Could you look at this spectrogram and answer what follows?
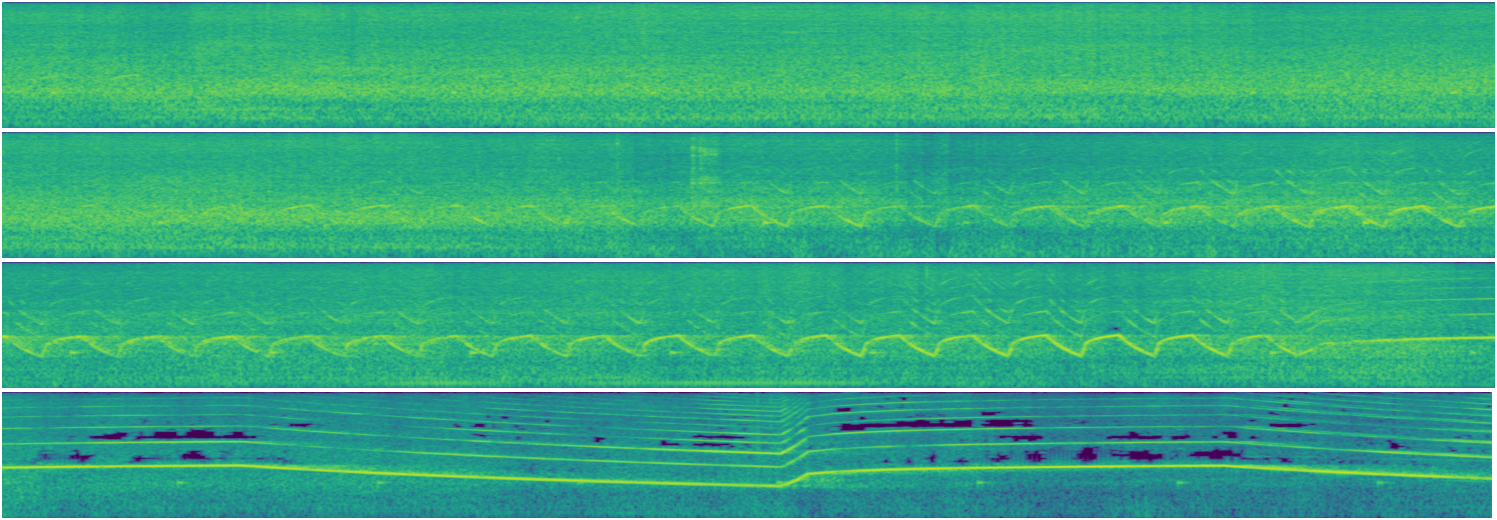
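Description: Emergency vehicle's electronic siren over passing traffic: a rapid yelp, about three sweeps a second, grows louder, then about two-thirds through switches to a slower wail that rises sharply and falls slowly, loud and close.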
